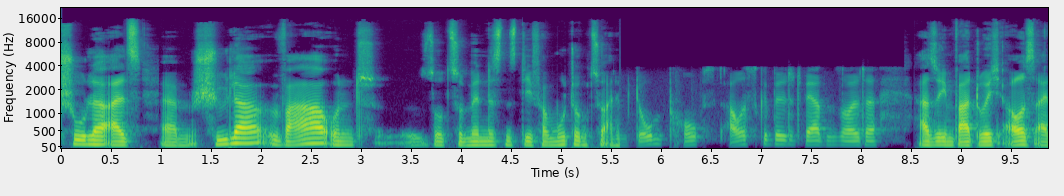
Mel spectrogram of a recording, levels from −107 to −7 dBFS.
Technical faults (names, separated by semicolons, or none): input switched to a poorer device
